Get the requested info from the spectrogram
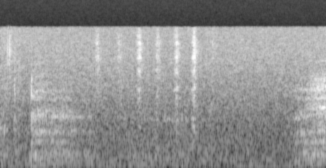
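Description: Faint scratchy strokes of a felt-tip marker colouring on paper, coming irregularly.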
